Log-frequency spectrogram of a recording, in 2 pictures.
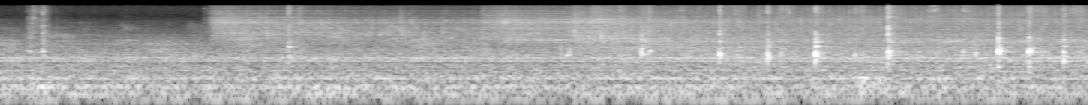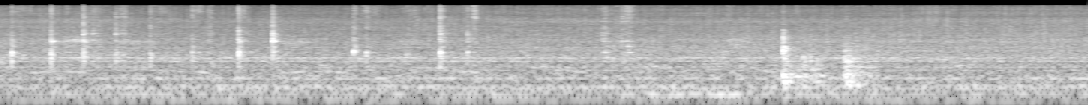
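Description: Prawns sizzling in hot mustard oil in a kadai; the sizzle starts suddenly about two seconds in. From about six seconds on, a spatula clicks and scrapes against the pan many times as they are stirred.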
